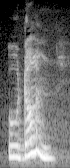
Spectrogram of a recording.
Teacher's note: Es la última sílaba, ron, que recibe el acento prosódico.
